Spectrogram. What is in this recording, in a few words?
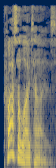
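"proselytise", British English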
